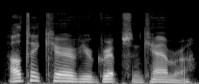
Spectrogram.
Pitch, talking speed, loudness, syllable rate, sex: 125 Hz, 240 wpm, -17 LUFS, 5.5 syllables/s, male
